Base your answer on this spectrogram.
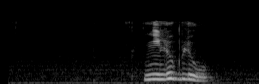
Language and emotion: Russian, angry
